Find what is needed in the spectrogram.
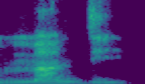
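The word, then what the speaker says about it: Monday: de la semana Entonces ustedes van a encontrar a veces personas que pueden decir eso como mondy It's mondy It's tuesday It's wednesday It's thursday It's Friday It's Saturday It's Sunday como di un sonido largo de una I di mand tues wes es una pronunciación alterna muy poco usada pero que cuando decimos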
